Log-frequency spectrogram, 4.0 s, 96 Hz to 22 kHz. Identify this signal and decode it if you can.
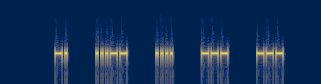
Morse code, heard as a keyed tone, about 38 wpm, spaced as for 18 wpm, 700 Hz. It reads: N3HOO
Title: USA Call Signs - 5 Characters - 4x Character Spacing - 40wpm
